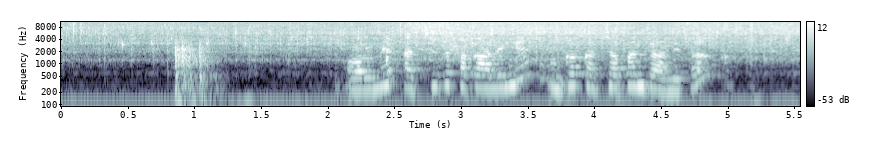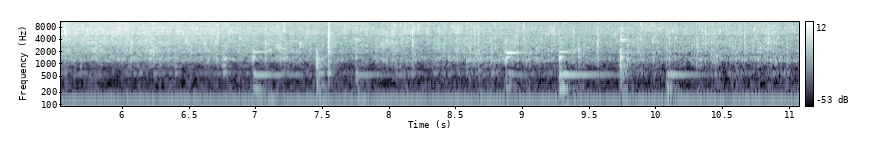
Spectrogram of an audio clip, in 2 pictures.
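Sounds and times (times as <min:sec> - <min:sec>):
chillies and garlic sizzling in oil: 0:00.0 - 0:11.0
spatula scraping and tapping pot: 0:07.0 - 0:10.6.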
